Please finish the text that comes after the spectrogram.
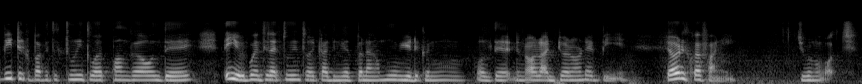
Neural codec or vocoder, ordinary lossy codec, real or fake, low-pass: codec, 16 kHz, about 1 kbps, DyCAST, with the encoder's durations; none; fake; none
